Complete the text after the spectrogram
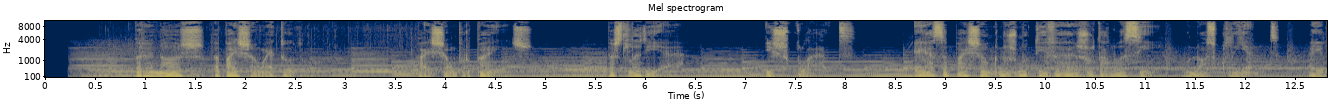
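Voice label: Portuguese, male, corporate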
